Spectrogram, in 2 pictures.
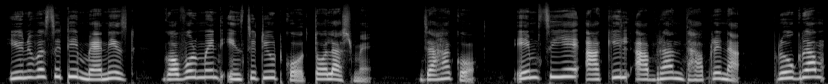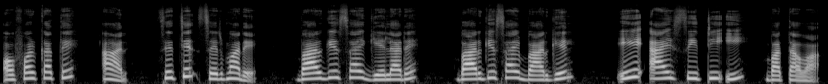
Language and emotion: Santali, neutral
